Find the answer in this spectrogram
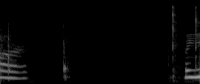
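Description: A high-pitched, childlike speaking voice trails off just after the start, followed by one short, faint click and then near silence until the voice starts again near the end.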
